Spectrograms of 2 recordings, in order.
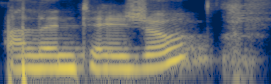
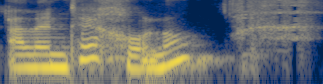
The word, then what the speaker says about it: Alentejo: our portuguese speaking colleagues i know i mispronounced alentejo because being here in spain i said allen tejono so sorry for that alan tasia but thank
